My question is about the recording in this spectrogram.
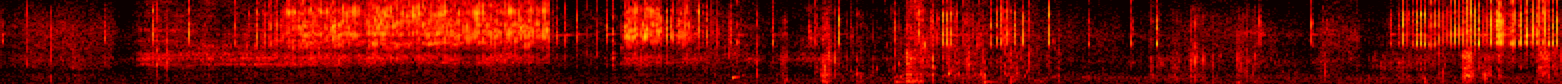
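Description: Spinning reel's drag slipping and the reel being cranked as a strong hooked fish pulls line. There is a high hiss in the first few seconds and again near the end, with scattered clicks between.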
